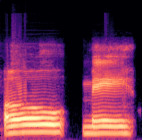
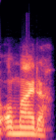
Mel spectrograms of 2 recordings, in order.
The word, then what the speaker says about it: Omayra: Normally, when she talks to white people or people not of Hispanic, she calls herself Omayra. But if you were Puerto Rican speaking Spanish, you Omaida. Omaida.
